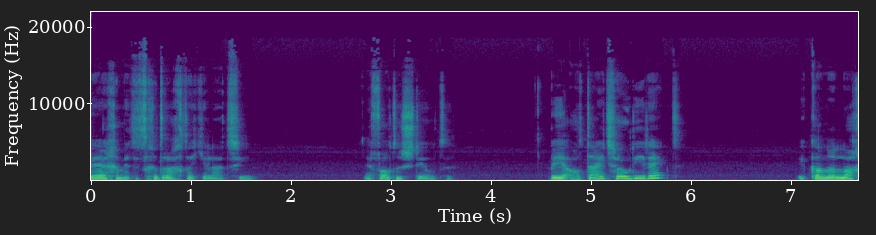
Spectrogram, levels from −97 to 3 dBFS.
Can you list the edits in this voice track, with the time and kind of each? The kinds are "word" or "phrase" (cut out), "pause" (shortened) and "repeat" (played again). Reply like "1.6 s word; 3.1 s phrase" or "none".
none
